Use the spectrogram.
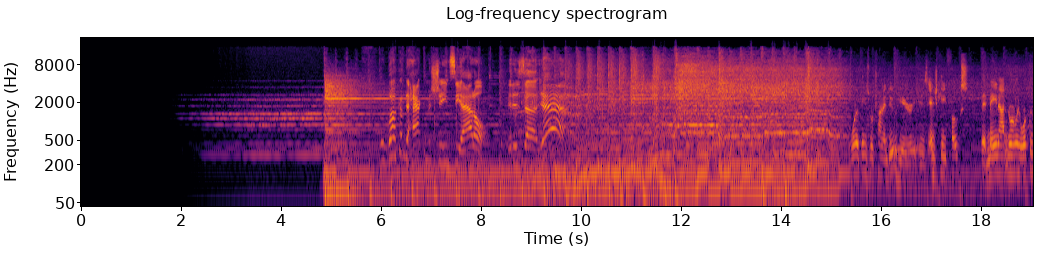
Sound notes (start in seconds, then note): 4.2 upbeat music; 8.6 crowd cheering; 11.3 rhythmic music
